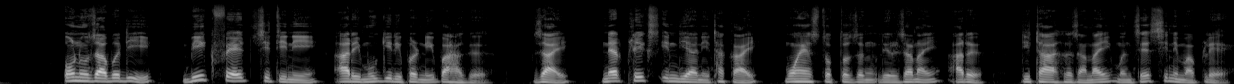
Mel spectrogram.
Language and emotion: Bodo, neutral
